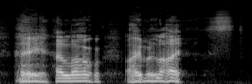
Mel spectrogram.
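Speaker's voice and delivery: fake rough gravelly voice. Imitating a voice actor introducing himself: gravelly Elias Toufexis voice. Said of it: "that's too gravelly for me".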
